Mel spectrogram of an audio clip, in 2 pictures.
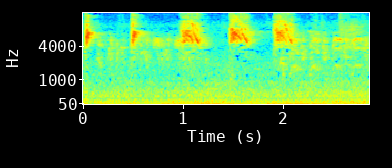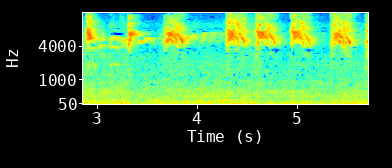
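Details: Singing crimson sunbird, a 'gacor' song meant to set silent birds singing: sharp, high, thin chirps repeated roughly twice a second in a steady series.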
